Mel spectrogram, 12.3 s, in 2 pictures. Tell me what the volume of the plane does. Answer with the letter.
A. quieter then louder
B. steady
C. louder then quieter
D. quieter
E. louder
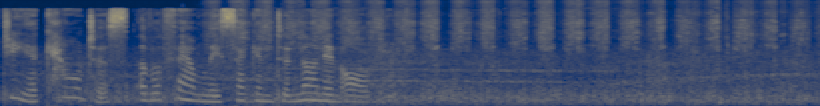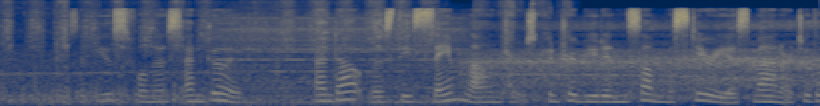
B.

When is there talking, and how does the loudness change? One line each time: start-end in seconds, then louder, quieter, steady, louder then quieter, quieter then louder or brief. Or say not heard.
0.0-3.0 brief
6.5-12.2 steady.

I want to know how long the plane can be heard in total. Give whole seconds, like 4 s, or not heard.
12 s.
